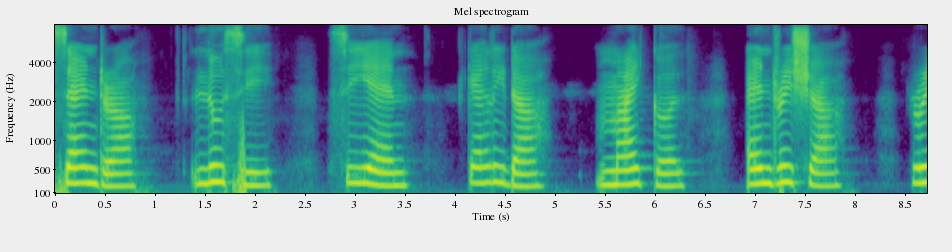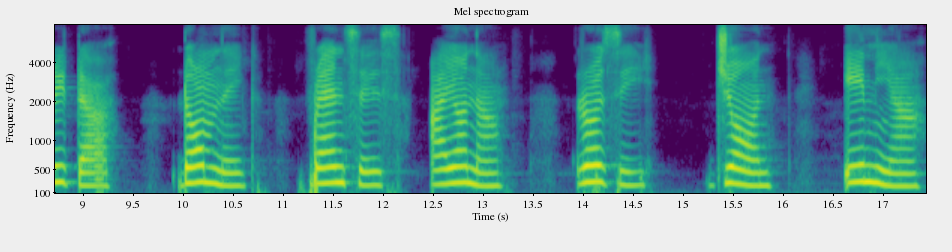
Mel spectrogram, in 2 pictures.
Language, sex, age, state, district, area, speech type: Goan Konkani, female, 18-30, Goa, Pernem, rural, spontaneous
